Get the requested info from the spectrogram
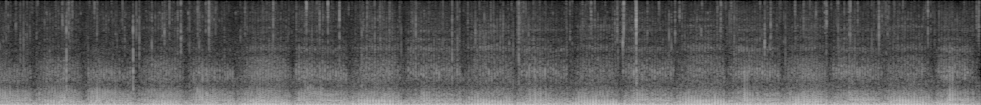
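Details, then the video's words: Cat's low rolling purr runs throughout in rhythmic breath-linked waves, mixed with frequent sharp crackles and pops from a fireplace. "Purring Cat"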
